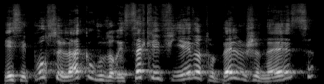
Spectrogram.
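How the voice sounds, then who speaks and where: A gruff old peasant woman, as a woman reader plays her in a storybook reading, grumbling and scolding with pity underneath. Her voice rises and falls with lively emphasis. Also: mid-range voice, moderate pace.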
